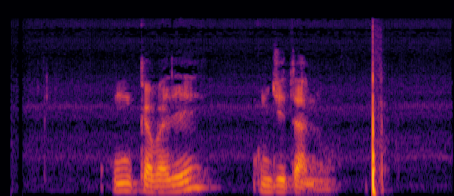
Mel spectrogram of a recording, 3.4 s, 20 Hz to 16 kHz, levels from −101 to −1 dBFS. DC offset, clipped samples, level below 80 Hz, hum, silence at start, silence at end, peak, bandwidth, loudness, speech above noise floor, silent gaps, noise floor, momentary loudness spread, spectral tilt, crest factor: under 0.1%; under 0.1%; -62 dBFS; none; 0.85 s; 0.55 s; -2 dBFS; 11.5 kHz; -31 LUFS; 35 dB; none; -68 dBFS; 16 LU; -7 dB/octave; 32 dB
